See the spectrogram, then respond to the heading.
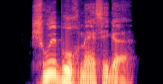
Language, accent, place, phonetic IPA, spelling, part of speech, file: German, Germany, Berlin, [ˈʃuːlbuːxˌmɛːsɪɡə], schulbuchmäßige, adjective, De-schulbuchmäßige.ogg
- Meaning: inflection of schulbuchmäßig: 1. strong/mixed nominative/accusative feminine singular 2. strong nominative/accusative plural 3. weak nominative all-gender singular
